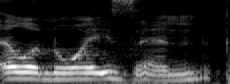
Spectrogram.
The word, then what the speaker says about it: Illinoisan: It's not Illinoisan because the S is silent. Illinoisan.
